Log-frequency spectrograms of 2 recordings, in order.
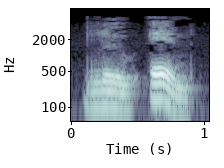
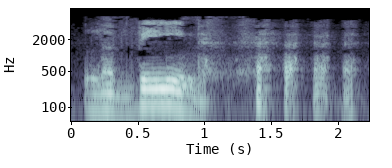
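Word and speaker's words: Lewin: moving to America luin began asking people to pronounce his name as luin rather than LaVine because the misspelling it was said of his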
